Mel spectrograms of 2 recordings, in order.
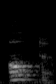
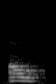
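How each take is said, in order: First: The H and final T are sounded. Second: The H and final T are silent. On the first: The speaker calls it wrong. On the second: The speaker calls it right.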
